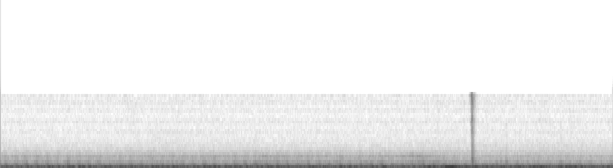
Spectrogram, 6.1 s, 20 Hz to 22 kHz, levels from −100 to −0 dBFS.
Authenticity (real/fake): fake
